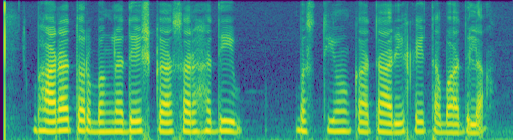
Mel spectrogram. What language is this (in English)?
Urdu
